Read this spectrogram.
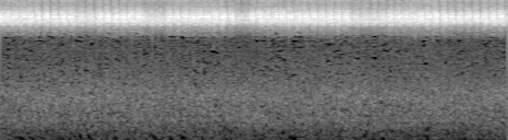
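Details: Short stretch of cricket chirping, the stridulation of males rubbing wing against toothed wing, heard as a bright, sustained, pulsing high trill with no other noise.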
